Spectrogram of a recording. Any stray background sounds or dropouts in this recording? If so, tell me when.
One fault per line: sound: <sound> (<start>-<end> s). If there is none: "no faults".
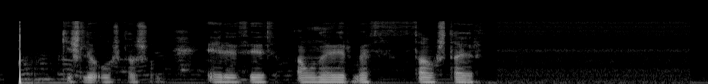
no faults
